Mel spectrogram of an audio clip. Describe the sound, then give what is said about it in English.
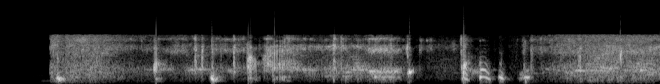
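A woman trapped in a smoke-filled building coughs in a string of harsh, irregular bursts between raspy, wheezing breaths while calling an emergency dispatcher, muffled and narrowed over the phone line with steady background hiss. “starts to cough as the dispatch continues with her script and you can actually hear the moment that she stuffs it up and makes no sense.”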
